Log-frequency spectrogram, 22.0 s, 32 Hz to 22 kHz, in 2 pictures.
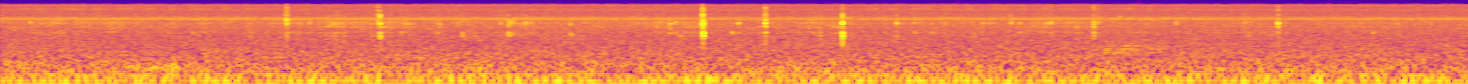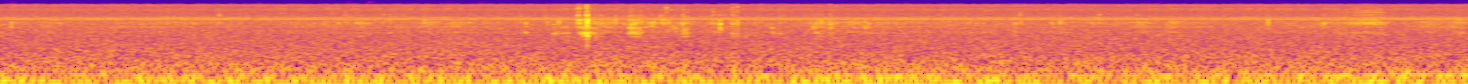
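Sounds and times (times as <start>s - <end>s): faint steady hiss: 0.0s - 22.0s
animal chewing food: 1.4s - 10.4s, 13.6s - 19.9s.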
